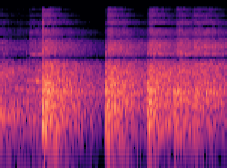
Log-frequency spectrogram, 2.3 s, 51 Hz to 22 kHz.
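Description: A 105 kg barbell loaded with rubber bumper plates dropped from the shoulders onto a lifting platform: one loud impact about half a second in, then two more bounces about a second and a second and a half in.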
